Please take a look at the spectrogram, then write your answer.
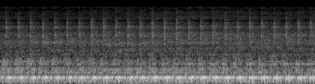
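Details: Shark 1 HP twin-cylinder belt-driven compressor (550 rpm, 83 L tank, 7 bar) filling its tank, which auto-stops around 90: steady, even piston chug with a firm mid hum, no knocks or rattles; smooth, quiet, normal running.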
